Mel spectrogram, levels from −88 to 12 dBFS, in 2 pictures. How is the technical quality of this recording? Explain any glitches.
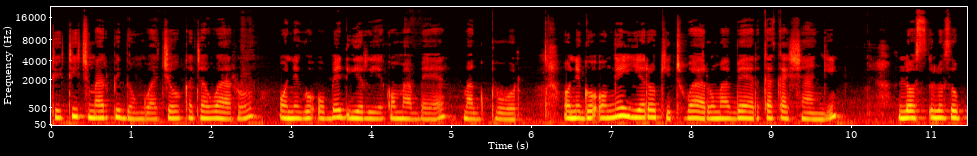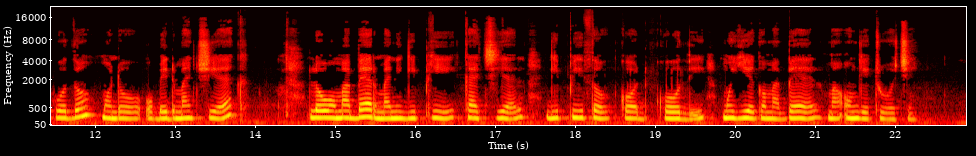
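No glitches can be heard anywhere in the speech recording, and its technical quality is sound throughout.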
